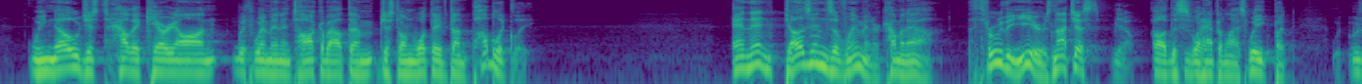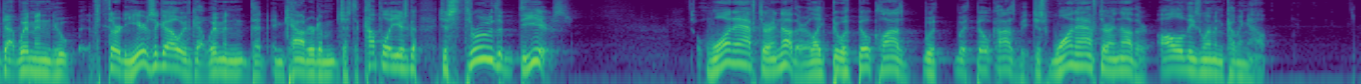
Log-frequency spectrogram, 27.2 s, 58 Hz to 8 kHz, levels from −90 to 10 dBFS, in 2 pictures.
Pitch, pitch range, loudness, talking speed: 120 Hz, 110-130 Hz, -18 LUFS, 190 wpm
